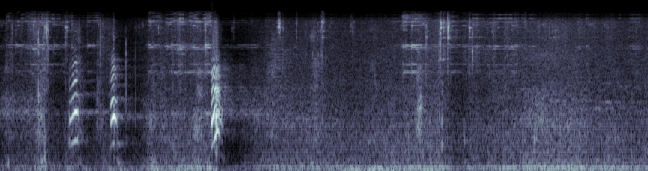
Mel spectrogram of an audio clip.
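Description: Cavalier King Charles spaniel barking for the ball: about four short, high, rising yips in the first two seconds, then quieter.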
